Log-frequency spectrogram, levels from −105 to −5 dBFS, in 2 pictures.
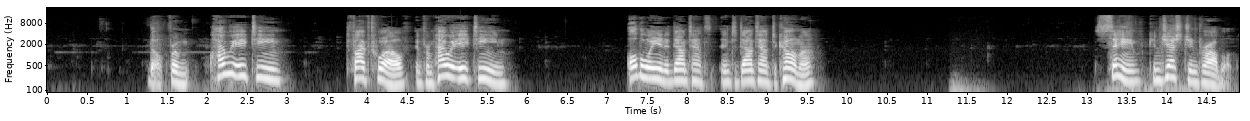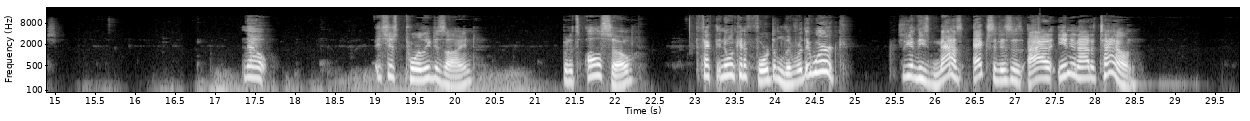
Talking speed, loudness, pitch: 105 wpm, -14 LUFS, 160 Hz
